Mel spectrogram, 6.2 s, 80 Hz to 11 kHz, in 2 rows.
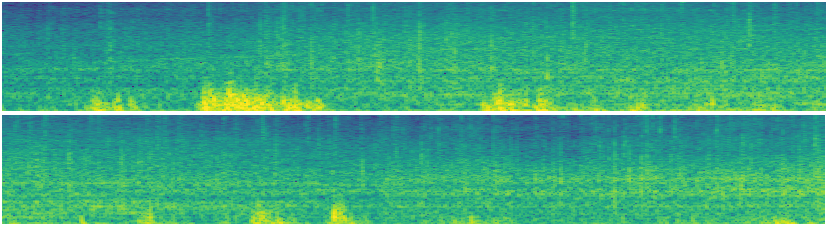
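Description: Peugeot 407 SW estate's petrol engine running as the car drives slowly past, with wind buffeting the microphone in strong gusts, the loudest about a second and two seconds in.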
